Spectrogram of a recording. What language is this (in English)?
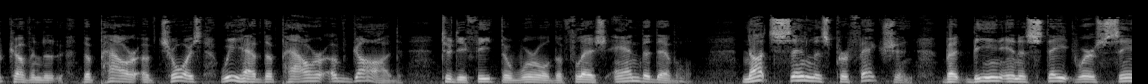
English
